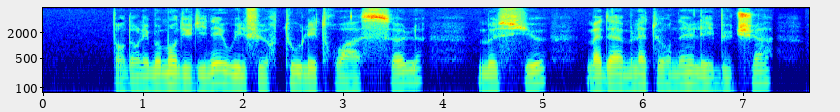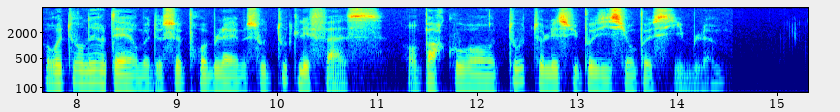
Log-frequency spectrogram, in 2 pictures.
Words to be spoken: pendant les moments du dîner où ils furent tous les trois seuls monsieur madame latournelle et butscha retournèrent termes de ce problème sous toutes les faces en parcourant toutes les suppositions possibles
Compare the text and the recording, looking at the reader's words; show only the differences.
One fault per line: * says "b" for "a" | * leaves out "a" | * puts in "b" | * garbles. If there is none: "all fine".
all fine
